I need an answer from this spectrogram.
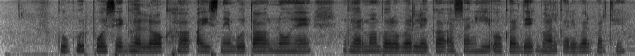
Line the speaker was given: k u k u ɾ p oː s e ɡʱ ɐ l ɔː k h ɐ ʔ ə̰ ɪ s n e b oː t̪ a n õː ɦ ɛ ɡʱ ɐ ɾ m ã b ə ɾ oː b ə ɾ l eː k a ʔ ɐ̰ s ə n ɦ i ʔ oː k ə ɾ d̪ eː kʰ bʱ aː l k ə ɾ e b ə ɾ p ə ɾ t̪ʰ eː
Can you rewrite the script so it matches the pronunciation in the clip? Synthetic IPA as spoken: k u k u ɾ p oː s e ɡʱ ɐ l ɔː k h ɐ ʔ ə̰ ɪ s n e b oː t̪ a n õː ɦ ɛ ɡʱ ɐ ɾ m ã b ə ɾ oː b ə ɾ l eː k a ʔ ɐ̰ s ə n ɦ i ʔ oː k ə ɾ d̪ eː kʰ bʱ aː l k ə ɾ e b ə ɾ p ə ɾ t̪ʰ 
